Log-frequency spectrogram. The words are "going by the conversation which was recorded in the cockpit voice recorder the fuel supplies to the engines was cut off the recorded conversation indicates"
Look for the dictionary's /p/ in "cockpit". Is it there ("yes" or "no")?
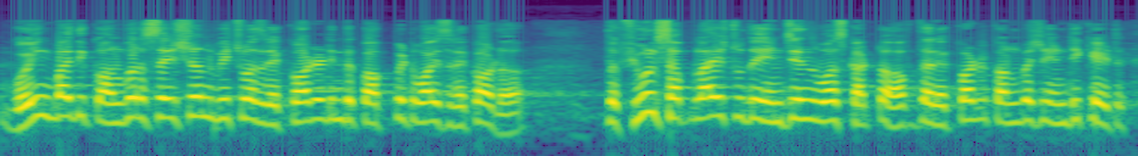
yes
